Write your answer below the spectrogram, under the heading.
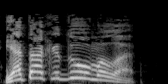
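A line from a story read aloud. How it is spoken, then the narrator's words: Shouting into ear. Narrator (Russian): уже прямо в ухо прокричала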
